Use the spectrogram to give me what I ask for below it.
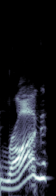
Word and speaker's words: ROG: I recently bought a rag Ally is it Rog is that how you say it they say RG I say ra okay we'll say Ro C I'm calling it ra exactly thanks thanks to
